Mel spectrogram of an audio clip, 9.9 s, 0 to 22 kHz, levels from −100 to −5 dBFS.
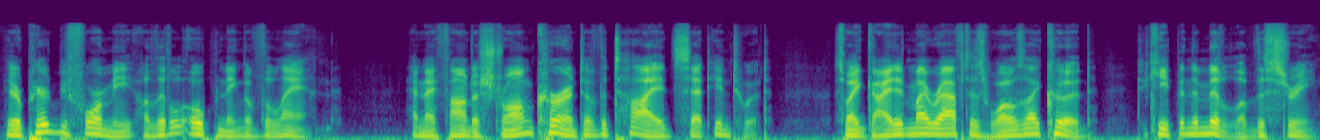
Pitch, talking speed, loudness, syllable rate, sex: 105 Hz, 240 wpm, -20 LUFS, 6.1 syllables/s, male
